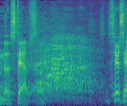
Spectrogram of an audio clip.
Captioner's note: laughter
